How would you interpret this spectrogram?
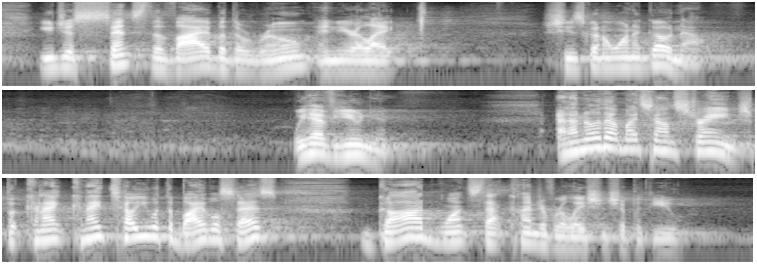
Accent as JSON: {"language": "English", "country": "Ireland", "said": "And part of it is strange, though I get it as an Irishman. I definitely get it."}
